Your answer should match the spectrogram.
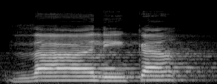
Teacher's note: So next letters is zal and za. So pronounce the dal with thin and light sound.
